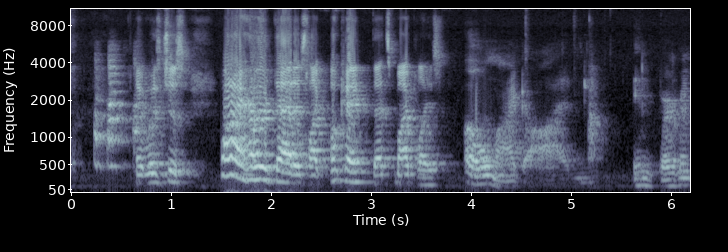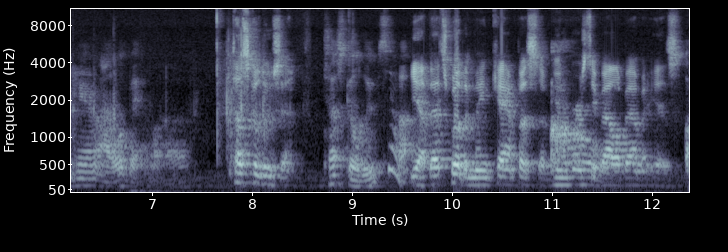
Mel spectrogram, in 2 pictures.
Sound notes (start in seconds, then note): 0.0 laughter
